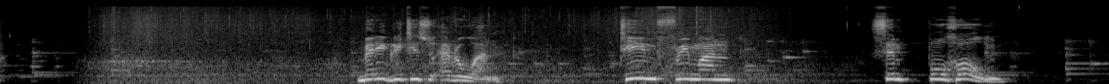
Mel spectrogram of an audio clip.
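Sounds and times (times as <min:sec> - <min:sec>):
steady hiss: 0:00.8 - 0:08.5.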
